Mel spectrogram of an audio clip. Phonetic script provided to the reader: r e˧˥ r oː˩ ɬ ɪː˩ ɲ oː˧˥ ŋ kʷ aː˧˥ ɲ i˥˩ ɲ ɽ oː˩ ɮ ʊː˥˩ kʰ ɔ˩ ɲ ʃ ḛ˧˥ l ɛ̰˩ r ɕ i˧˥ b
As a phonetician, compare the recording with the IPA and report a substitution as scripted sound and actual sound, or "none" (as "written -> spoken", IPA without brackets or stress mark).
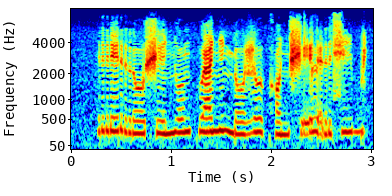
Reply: ɬ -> ʃ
